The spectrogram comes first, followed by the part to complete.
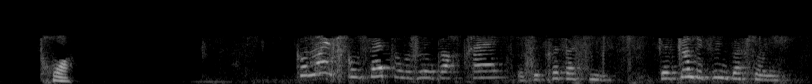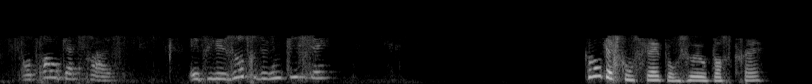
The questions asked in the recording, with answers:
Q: Comment est-ce qu'on fait pour jouer au portrait?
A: Quelqu'un décrit une personne et les autres devinent qui c'est.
